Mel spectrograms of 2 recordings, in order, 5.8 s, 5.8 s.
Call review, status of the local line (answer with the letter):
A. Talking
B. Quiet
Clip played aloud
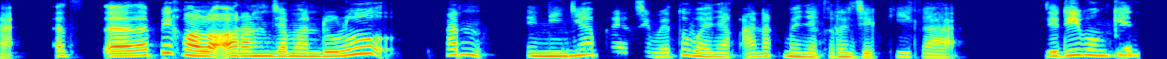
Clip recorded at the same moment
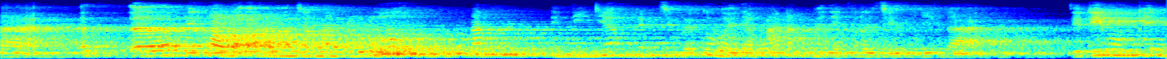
B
